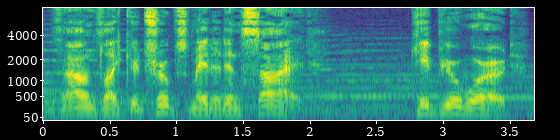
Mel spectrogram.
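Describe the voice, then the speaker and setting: A gruff old marshal, played by a man in a sci-fi game. He speaks low and plainly, with weary honor, while music plays clearly behind him. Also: unhurried, lightly acted. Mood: weary, conceding. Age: older. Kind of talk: dramatic video game voice acting.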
